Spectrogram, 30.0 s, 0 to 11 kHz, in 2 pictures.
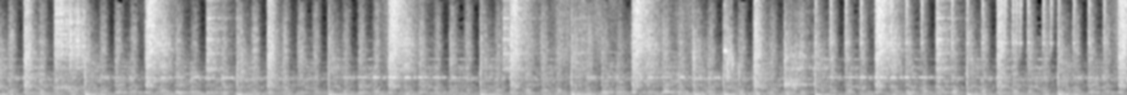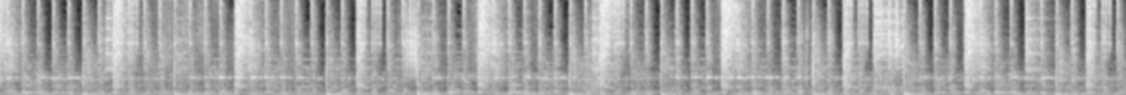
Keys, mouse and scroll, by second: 0.3 click, 3.9 alt+scroll up 1, 4.3 click, 4.5 double click, 6.6 click, 6.8 double click, 7.7 click, 9.5 click, 10.8 double click, 11.3 click, 11.6 double click, 12.4 click, 12.6 double click, 12.9 alt+scroll up 1, 13.2 alt+click, 15.3 Delete, 15.9 click, 16.1 Delete, 17.4 click, 21.5 double click, 22.1 click, 22.6 alt+scroll down 1, 23.2 click, 23.7 alt+scroll up 1, 24.2 alt+scroll down 1, 24.5 alt+scroll up 1, 24.8 click, 25.0 alt+scroll up 1, 25.5 click, 26.4 double click, 26.6 click, 26.8 double click, 27.1-27.5 alt+scroll up 1, 27.5 alt+scroll down 1, 28.2 alt+scroll up 1, 28.8 click, 29.3 double click, 29.8 alt+scroll down 1.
